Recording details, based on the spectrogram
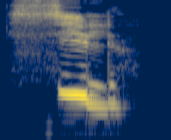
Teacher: м'який знак не позначає ніякого звуку він пом'якшує попередній звук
